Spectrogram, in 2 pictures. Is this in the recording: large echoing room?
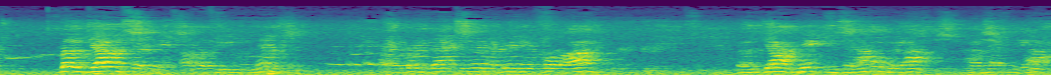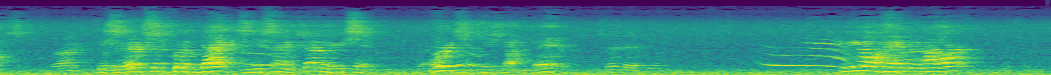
yes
